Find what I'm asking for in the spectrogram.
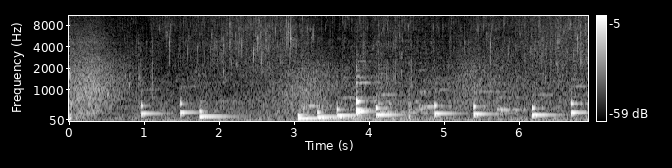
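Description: A farming game aboard a plesiosaurus houseboat plays soft watering sounds as crops are watered, with gentle splashy pulses recurring about every second over light chiming tones. The sound is quiet and stays clear of talk.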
